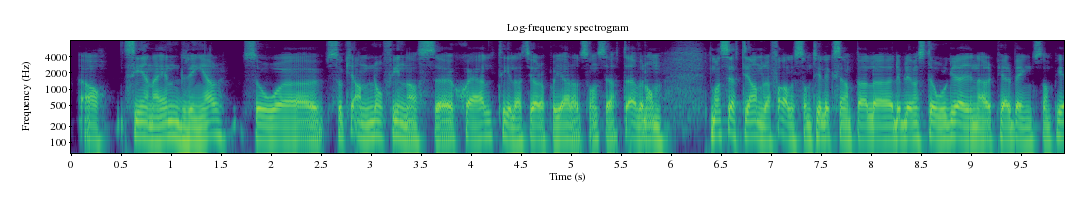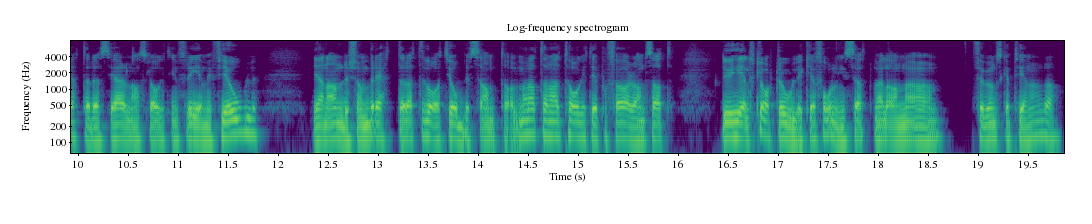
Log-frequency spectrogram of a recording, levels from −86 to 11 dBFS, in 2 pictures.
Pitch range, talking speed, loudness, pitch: 100-120 Hz, 210 wpm, -15 LUFS, 105 Hz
